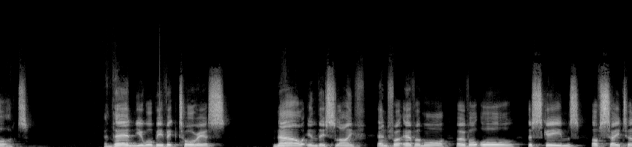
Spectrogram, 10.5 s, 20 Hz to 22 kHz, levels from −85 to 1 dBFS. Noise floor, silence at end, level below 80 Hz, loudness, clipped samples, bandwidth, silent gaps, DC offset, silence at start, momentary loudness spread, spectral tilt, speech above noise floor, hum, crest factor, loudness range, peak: -76 dBFS; 0 s; -66 dBFS; -19 LUFS; under 0.1%; 12 kHz; none; under 0.1%; 0 s; 11 LU; -4 dB/octave; 57 dB; none; 18 dB; 2 LU; -2 dBFS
